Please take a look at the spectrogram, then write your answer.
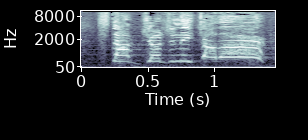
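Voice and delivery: slow, high, full-voiced rebuke; exhorting shout. Real, not acted. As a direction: shout it out to the whole room. Preacher rebukes congregation's quarrels.

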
